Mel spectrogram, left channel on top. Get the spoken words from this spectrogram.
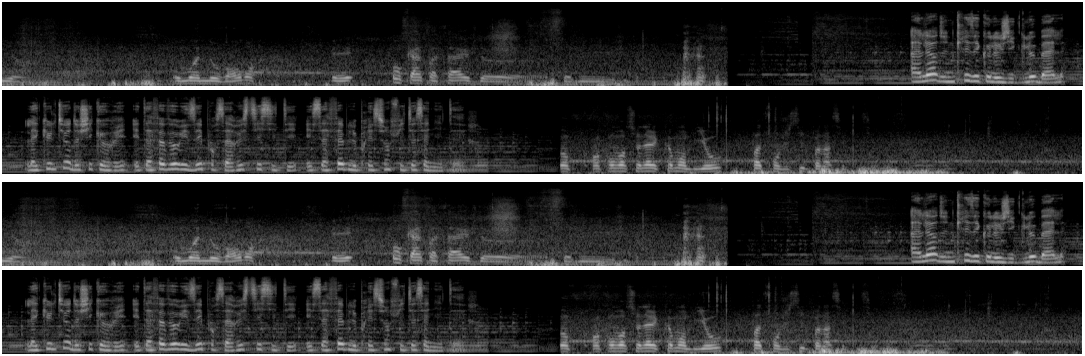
au mois de novembre. Et aucun passage de produits. À l'heure d'une crise écologique globale, la culture de chicorée est à favoriser pour sa rusticité et sa faible pression phytosanitaire. En conventionnel comme en bio, pas de fongicides, pas d'insecticides.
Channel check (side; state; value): both; normal; correlation 0.96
